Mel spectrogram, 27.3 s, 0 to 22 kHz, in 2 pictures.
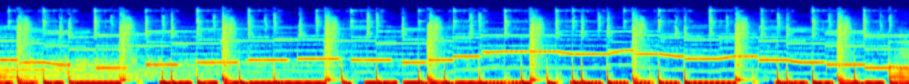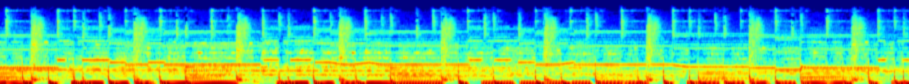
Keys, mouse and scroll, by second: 3.8 alt+middle click, 4.0 alt+scroll up 1, 4.2 scroll down 3, 4.7 alt+click, 9.3 scroll up 1, 9.9 alt+middle click, 12.1 alt+click, 12.6 scroll up 1, 12.9 alt+middle click, 14.1 double click, 14.4-14.9 scroll up 1, 15.2 alt+middle click, 15.5 alt+click, 16.0 right click, 17.6 scroll up 1, 18.1 alt+middle click, 18.3 alt+scroll up 1, 18.4 alt+click, 23.3 alt+click, 25.9 double click, 26.2 scroll down 1, 26.5 alt+click.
